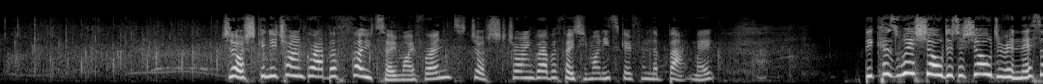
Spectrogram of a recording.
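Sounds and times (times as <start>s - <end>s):
audience cheering: 0.0s - 7.4s
speech: 2.2s - 7.6s, 8.7s - 10.4s.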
